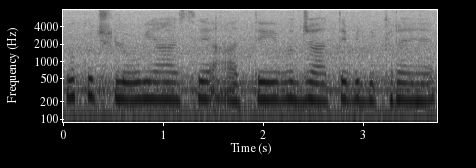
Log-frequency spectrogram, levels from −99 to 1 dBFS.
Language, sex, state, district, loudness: Hindi, female, Bihar, Araria, -15 LUFS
